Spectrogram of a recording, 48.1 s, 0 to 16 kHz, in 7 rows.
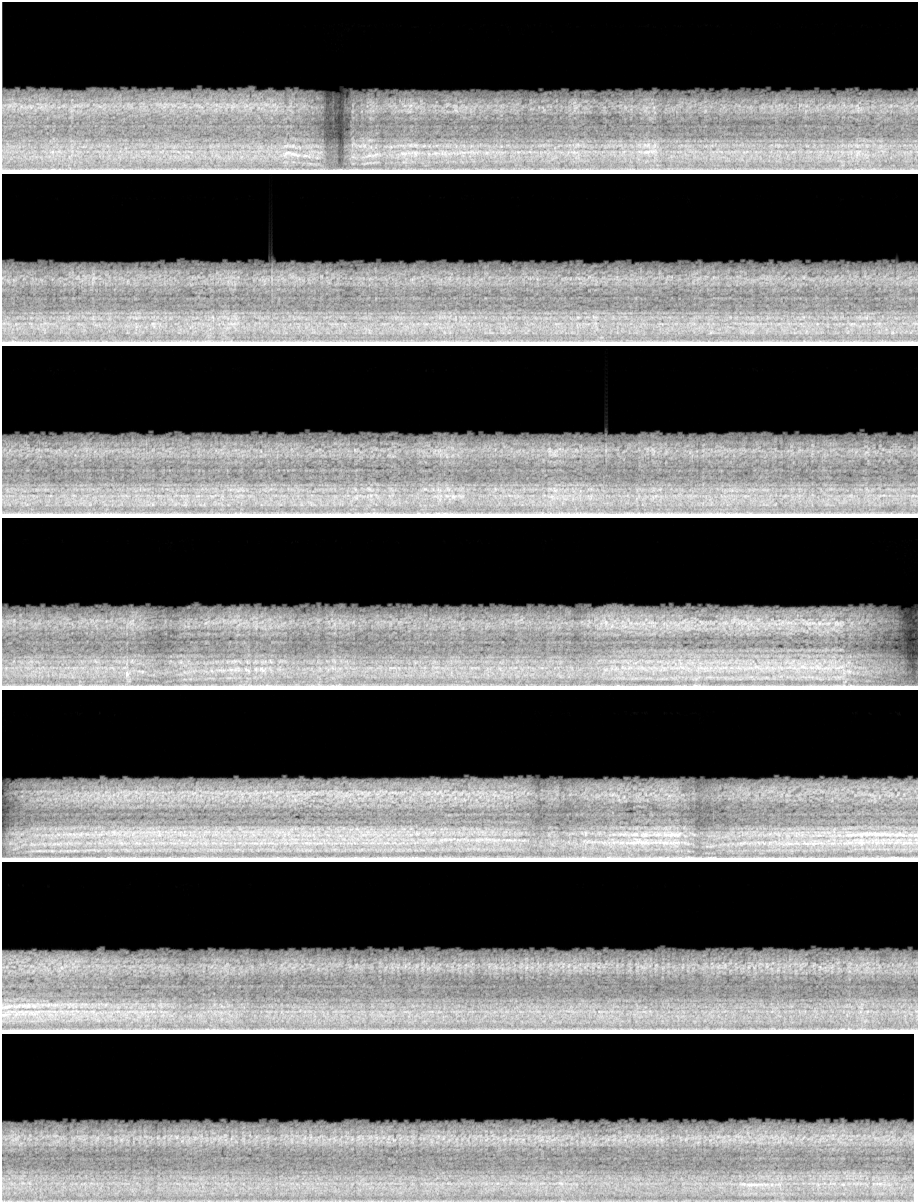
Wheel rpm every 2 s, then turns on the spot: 230, 170, 230, 240, 230, 230, 230, 230, 230, 230, 210, 220, 220, 140, 200, 220, 200, 220, 230, 230, 240, 230, 230, 230.
none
